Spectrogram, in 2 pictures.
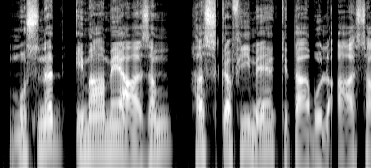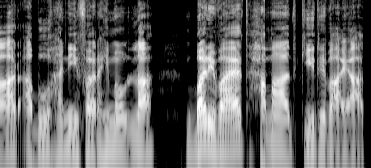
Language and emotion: Urdu, neutral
